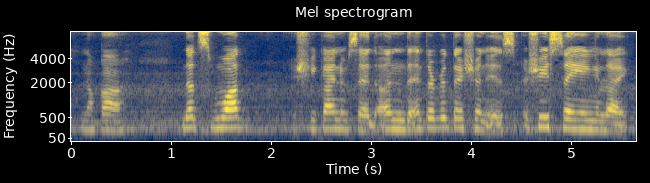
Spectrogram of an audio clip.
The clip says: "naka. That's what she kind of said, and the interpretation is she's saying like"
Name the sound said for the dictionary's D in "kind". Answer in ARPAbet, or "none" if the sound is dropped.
D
